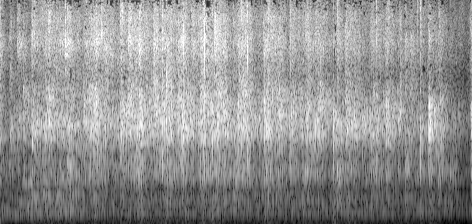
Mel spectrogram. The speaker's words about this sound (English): If you are clapping, you clap.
